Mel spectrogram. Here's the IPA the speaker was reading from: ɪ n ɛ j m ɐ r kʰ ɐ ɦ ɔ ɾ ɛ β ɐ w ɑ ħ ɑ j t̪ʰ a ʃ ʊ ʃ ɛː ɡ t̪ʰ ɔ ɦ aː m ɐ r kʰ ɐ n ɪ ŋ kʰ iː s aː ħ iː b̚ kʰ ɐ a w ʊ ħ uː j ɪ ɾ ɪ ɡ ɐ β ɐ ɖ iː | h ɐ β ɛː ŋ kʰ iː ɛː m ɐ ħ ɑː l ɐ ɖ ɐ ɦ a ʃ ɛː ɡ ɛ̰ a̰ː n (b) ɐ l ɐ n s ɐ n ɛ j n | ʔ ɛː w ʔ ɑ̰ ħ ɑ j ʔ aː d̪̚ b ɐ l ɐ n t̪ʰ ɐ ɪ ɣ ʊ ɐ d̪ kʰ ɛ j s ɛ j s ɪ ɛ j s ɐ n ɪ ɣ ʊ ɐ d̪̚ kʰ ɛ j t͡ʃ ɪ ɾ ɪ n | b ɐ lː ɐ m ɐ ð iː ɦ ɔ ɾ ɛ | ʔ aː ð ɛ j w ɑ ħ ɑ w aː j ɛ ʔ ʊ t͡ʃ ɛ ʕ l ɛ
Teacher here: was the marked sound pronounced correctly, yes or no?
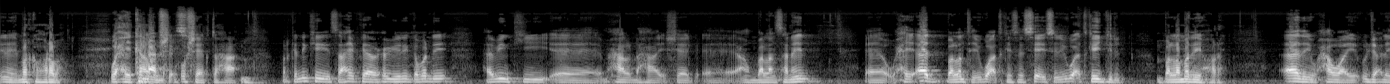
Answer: yes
